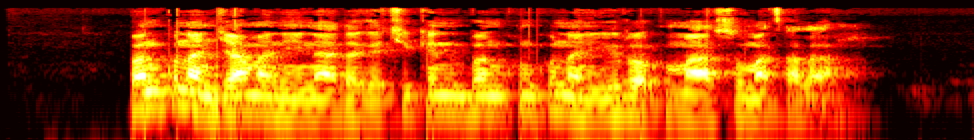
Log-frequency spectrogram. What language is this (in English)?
Hausa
